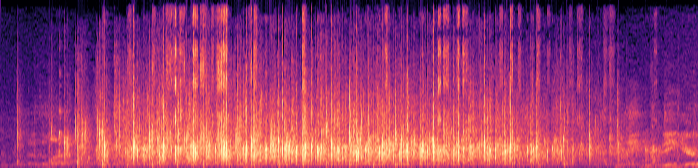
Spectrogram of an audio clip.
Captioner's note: audience applause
